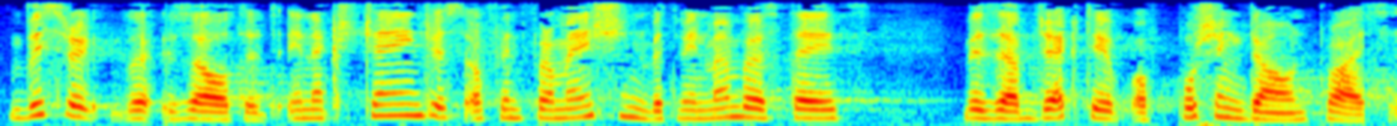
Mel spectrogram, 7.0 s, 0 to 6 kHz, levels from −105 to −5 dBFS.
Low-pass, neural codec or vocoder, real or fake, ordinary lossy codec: 5.4 kHz; none; real; none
